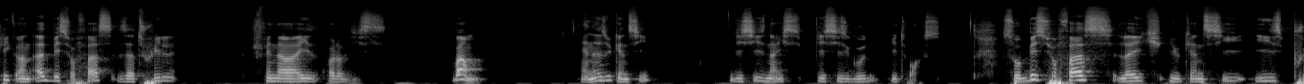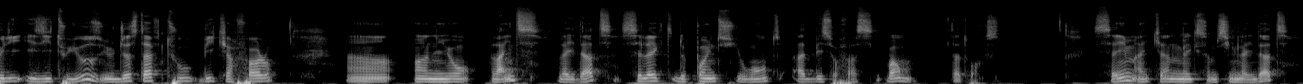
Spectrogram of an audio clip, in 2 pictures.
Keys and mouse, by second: 3.8-5.6 drag, 5.6-12.6 ctrl+middle drag, 12.6-18.0 typing, 13.2 click, 13.9 middle click, 14.4 click, 15.0 middle click, 15.9 middle click, 16.5 click, 17.0 middle click, 17.8 click, 18.2-19.2 middle drag, 19.2 click, 19.5 shift+click, 19.7 shift+click, 20.9-21.7 drag, 21.7-23.6 middle drag, 23.6 click, 23.9-25.3 shift+middle drag, 25.3-26.0 typing, 25.9 click.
